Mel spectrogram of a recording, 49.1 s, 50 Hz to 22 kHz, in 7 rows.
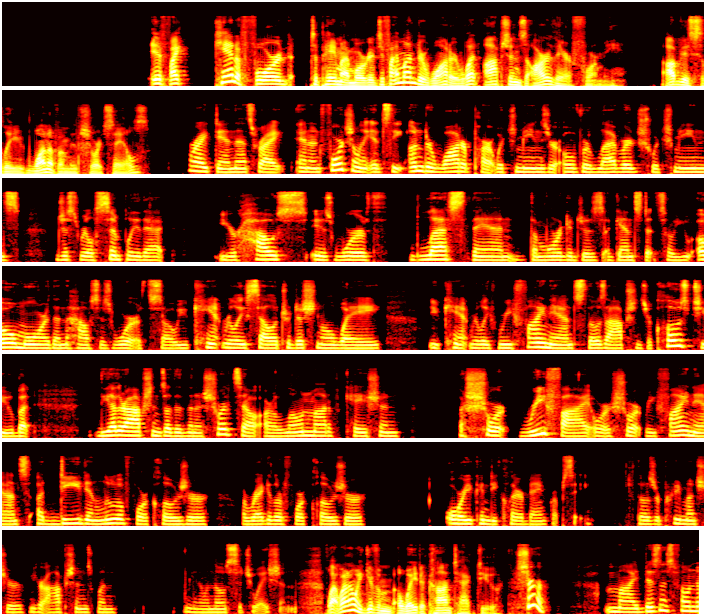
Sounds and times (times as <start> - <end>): Speech: 1.5 - 15.6, 16.2 - 24.8, 25.4 - 28.4, 29.1 - 32.0, 32.7 - 38.7, 39.5 - 43.3, 44.0 - 47.6, 48.2 - 49.0.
